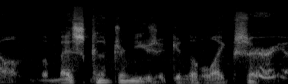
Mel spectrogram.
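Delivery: hushed, breathy radio-announcer murmur, barely above a whisper. Pitching an AI radio line to the general manager: Sam Elliott voice. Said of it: "I can have it be Sam Elliott and going".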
